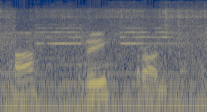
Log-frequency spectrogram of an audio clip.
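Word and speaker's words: 아리랑: So that syllable is silent, that sound right there is RL, and then that's E, Ri or Li, Rang, R-A-N-G. So that little thing is like an NG.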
